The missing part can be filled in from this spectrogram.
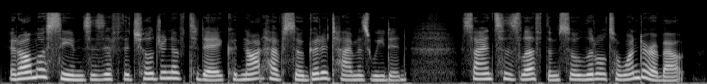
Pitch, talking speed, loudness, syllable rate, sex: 235 Hz, 245 wpm, -18 LUFS, 5.6 syllables/s, female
